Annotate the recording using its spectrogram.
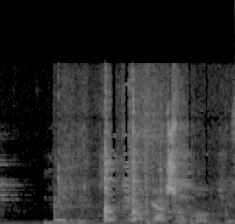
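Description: Faint background voices starting about half a second in, with a light click about a second in.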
